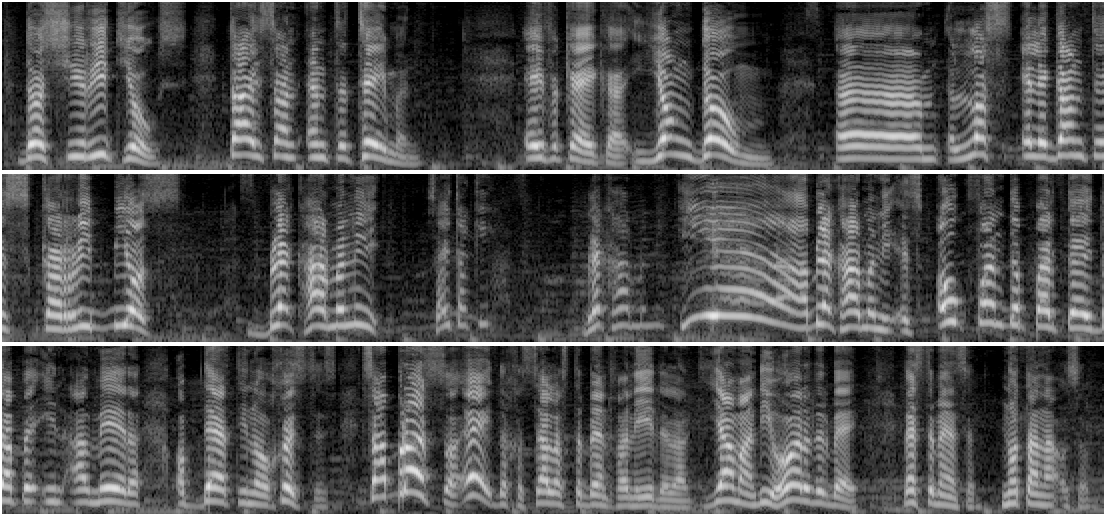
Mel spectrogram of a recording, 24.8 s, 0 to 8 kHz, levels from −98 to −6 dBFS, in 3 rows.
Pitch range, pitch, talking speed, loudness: 200-290 Hz, 240 Hz, 125 wpm, -28 LUFS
